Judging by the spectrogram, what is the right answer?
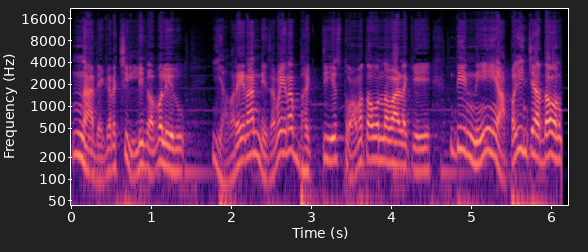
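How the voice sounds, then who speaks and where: Guy as a sly lazy village conman, boastful, highish lively voice, storybook with music. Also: normal speed. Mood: persuasive, pious. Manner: boastful, persuasive. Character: cunning, lazy young village trickster, smooth-talking.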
